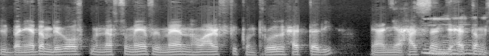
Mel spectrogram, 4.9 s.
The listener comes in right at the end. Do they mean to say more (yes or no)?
no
